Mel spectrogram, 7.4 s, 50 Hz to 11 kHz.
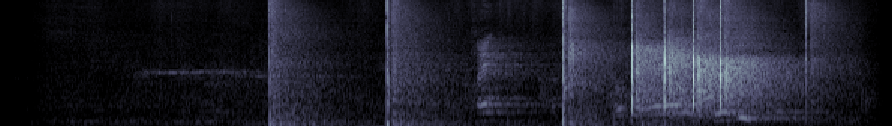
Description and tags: Recorded inside beachvolley location with 2 teams training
